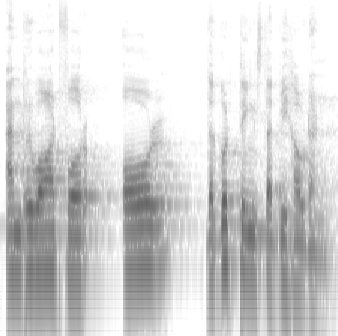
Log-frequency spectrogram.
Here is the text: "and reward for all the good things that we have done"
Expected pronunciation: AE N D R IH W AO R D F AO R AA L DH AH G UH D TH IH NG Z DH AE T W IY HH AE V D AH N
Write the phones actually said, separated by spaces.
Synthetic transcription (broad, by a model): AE N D R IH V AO R D F AO R AA L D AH G UH D T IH NG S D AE T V IY HH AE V D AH N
